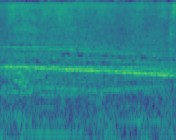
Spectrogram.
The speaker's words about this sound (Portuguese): No começo da noite, sirenes soaram pela primeira vez na capital Tel Aviv em sinal de alerta para a população se proteger contra o fogo inimigo.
